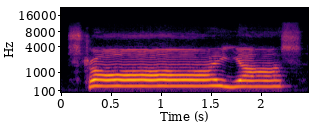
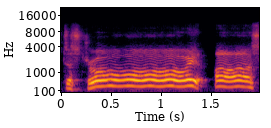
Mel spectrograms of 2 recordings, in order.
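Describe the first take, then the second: First: The words run together with no break before us. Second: A glottal catch separates the words before us. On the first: The speaker calls it wrong. "if you don't have a glottal before us, you're going to go Stroyas" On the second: The speaker calls it right. "It's a glottal"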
